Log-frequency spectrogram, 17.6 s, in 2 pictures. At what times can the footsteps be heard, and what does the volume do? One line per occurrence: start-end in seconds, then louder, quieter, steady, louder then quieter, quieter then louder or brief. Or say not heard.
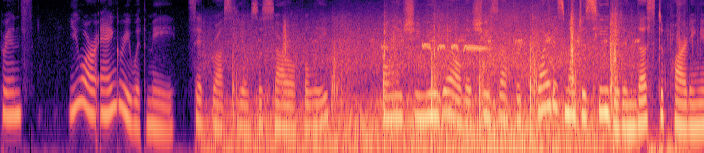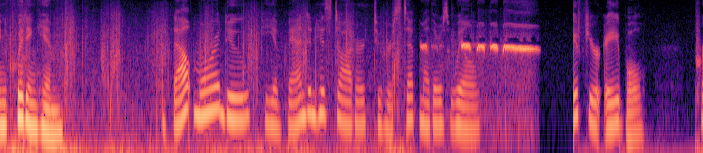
2.5-14.0 louder then quieter.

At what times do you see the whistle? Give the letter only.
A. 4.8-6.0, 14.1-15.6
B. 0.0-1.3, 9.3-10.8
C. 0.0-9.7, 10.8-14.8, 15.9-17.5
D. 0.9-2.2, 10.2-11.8
A.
